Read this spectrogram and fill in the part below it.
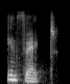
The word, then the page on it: infect: Indian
